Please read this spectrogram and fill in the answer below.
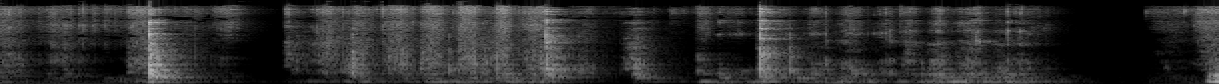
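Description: A large kitchen knife sawing through the crisp fried crust of a lángos, rasping in a series of short strokes. A few sharp clicks come about a second in and near four seconds.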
